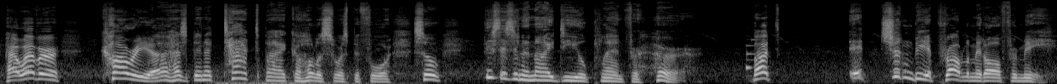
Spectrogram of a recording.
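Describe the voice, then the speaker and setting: A man's voice: sits high, big pitch swings, a little slow, slight background noise. A man playing a serious, skeptical young scholar in a video game, formal and argumentative in manner. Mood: earnest.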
